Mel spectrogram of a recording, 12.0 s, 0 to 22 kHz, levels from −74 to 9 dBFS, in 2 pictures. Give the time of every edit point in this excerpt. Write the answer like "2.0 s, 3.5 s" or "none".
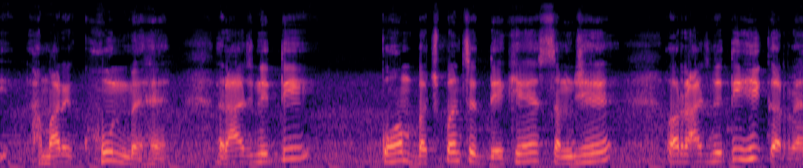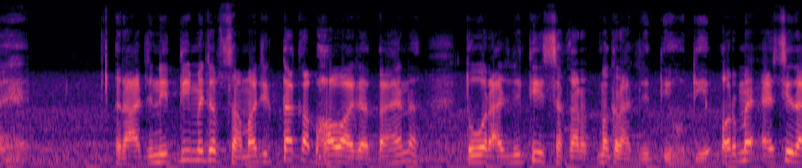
none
